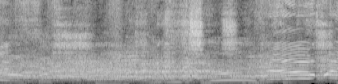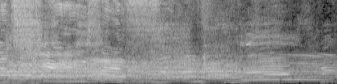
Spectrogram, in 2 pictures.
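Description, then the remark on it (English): A crowd of church members yells loudly all at once in fervent, overlapping blasting prayer, the way Word of Faith members pray, a dense, continuous roar of shouting without clear words that holds steady for several seconds before easing slightly. “When church members got violent, they would also perform blasting prayers.”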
